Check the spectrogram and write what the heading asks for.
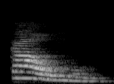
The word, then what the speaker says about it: calmo: A palavra calmo. Calmo, veja que o L tem um som mais forte, calmo. Então, também se escreve com L.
